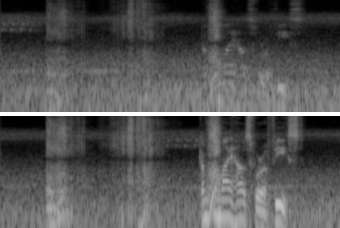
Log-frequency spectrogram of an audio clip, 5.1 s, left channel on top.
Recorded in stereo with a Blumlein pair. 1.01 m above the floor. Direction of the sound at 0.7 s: 30° right.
